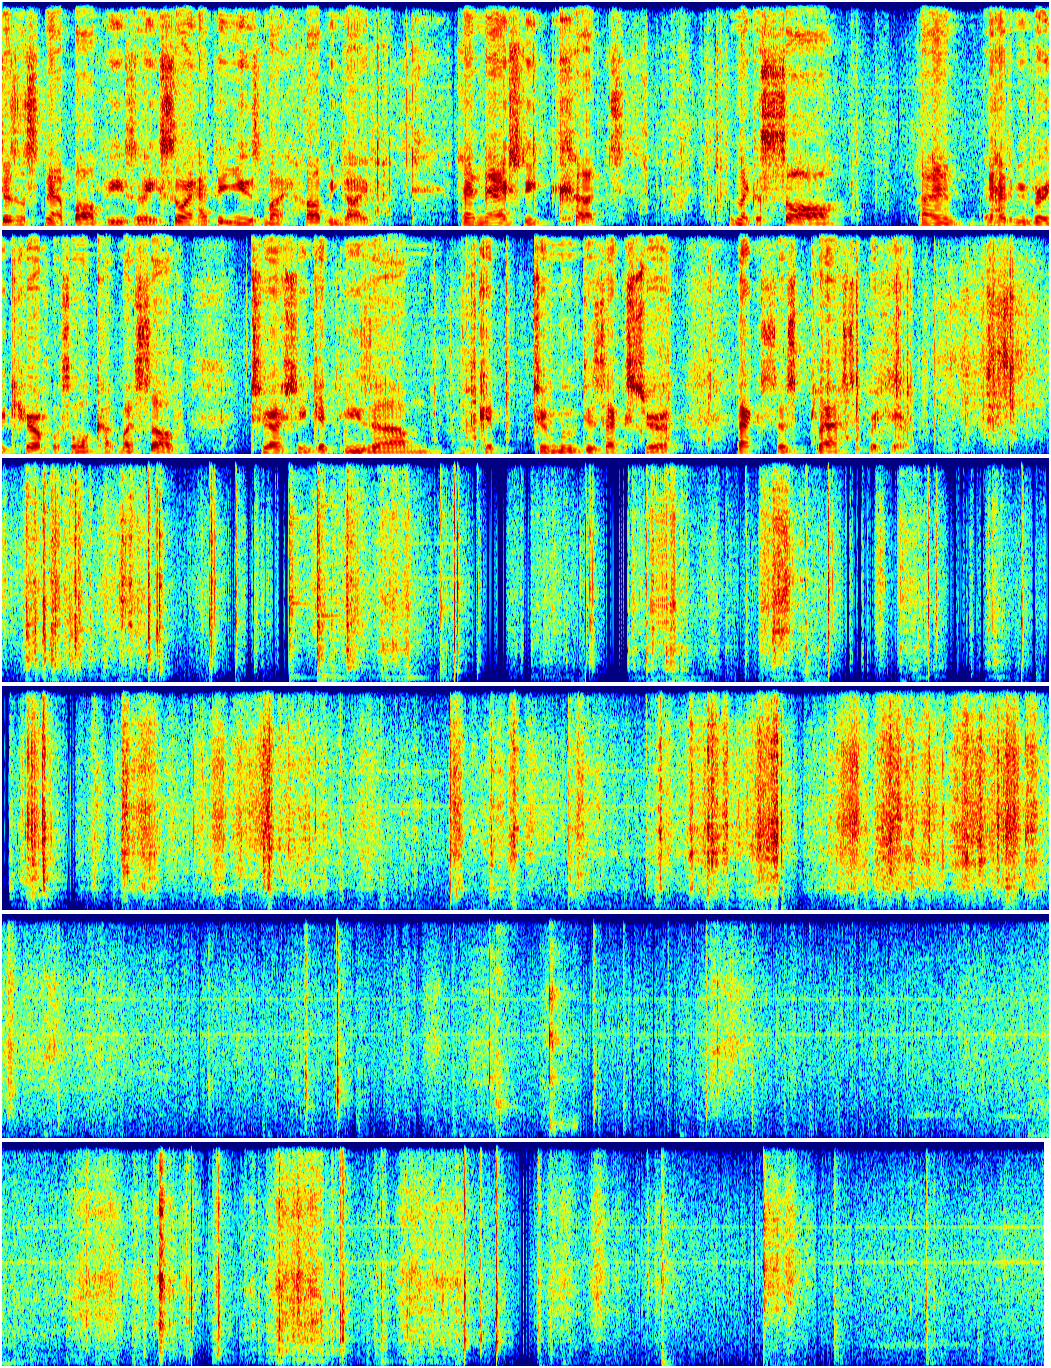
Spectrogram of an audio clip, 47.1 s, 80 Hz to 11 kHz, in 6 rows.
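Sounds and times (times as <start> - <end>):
plastic sheet crinkling: 1.1 - 31.9, 39.8 - 44.3
knife scraping plastic: 4.6 - 5.6, 9.2 - 13.4, 14.0 - 31.6, 39.8 - 43.5.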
